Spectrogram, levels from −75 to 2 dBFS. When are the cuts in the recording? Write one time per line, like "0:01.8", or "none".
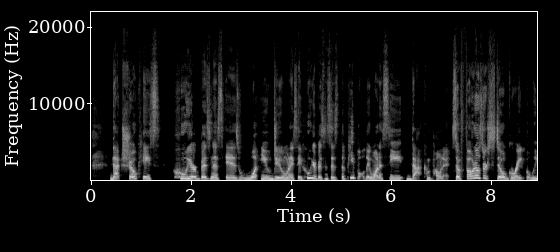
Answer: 0:07.1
